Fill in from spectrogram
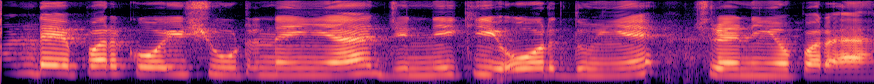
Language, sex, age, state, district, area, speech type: Dogri, female, 18-30, Jammu and Kashmir, Jammu, rural, read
